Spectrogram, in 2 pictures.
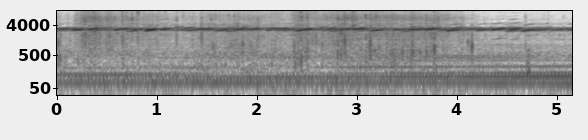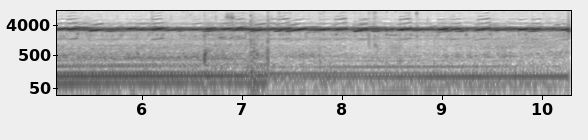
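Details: A dense evening chorus of spring peepers at a marsh in spring, high shrill peeps overlapping into a continuous ringing wall of sound, with chorus frogs and leopard frogs also calling and a barred owl in the background.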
